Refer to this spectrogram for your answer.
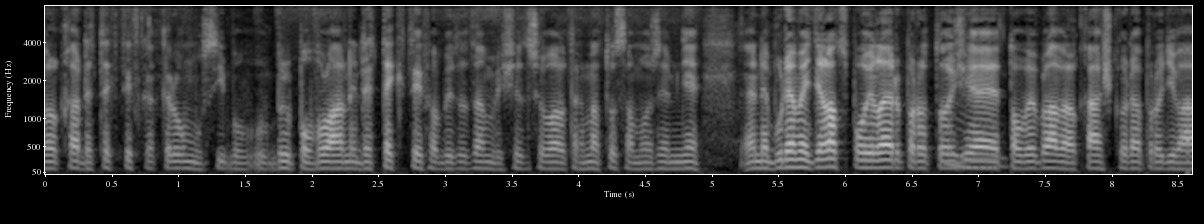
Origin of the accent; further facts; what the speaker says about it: Havířov, Moravian-Silesian Region, Czechia; já k němu mám trochu blíž, protože jsem původně z Havířova.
